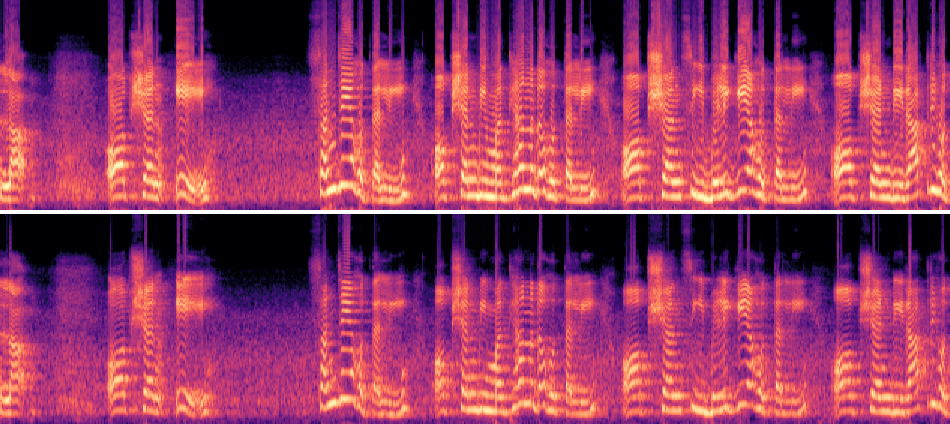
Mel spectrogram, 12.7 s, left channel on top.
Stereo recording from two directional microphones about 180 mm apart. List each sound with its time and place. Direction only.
0.0 s speech: 15° left (ahead or behind)
1.4 s a woman's voice: 20° left (ahead or behind)
4.2 s a woman's voice: 25° left (ahead or behind)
